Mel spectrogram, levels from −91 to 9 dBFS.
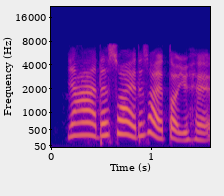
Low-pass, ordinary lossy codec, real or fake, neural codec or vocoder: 7.2 kHz; none; real; none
